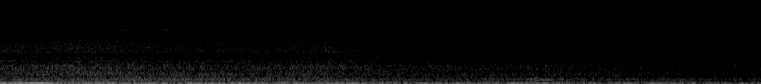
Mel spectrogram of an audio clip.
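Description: A car engine idles with a low, steady rumble.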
